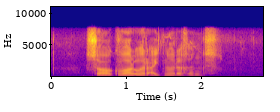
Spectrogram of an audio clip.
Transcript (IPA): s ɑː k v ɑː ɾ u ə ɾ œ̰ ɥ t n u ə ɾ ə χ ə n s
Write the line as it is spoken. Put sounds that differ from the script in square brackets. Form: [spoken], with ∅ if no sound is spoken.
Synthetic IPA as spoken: s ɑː k v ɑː ɾ u ə ɾ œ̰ ɥ t n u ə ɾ ə χ ə [ŋ] s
